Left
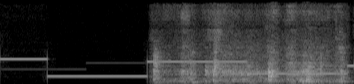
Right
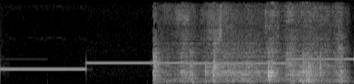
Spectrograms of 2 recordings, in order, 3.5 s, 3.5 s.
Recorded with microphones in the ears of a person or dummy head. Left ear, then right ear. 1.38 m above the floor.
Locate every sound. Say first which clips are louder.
1.5 s a zipper: right 4 dB; 30° right (ahead or behind), 0.6 m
